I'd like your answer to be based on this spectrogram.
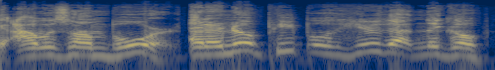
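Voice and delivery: usual speaking voice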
